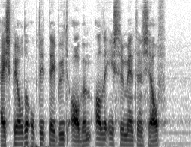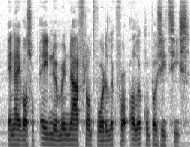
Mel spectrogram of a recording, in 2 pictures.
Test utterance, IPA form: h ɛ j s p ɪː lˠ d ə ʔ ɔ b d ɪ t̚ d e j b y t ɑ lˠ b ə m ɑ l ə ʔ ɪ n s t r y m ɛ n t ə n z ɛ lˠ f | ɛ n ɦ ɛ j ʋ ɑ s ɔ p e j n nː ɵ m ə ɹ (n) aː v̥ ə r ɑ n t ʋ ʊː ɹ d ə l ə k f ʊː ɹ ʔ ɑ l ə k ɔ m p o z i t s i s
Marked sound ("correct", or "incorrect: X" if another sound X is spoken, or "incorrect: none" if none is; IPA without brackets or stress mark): correct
